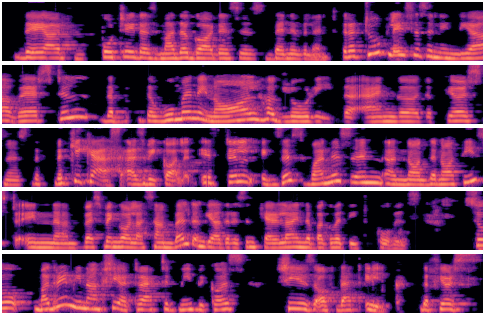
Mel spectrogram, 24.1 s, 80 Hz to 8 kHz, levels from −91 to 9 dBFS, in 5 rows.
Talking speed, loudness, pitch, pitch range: 180 wpm, -19 LUFS, 205 Hz, 185-245 Hz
